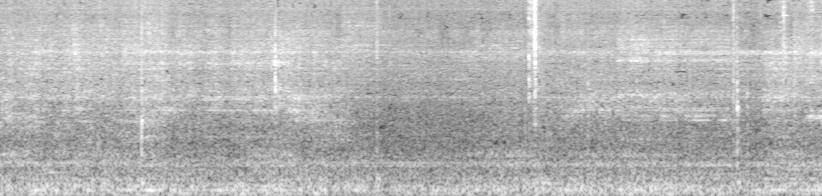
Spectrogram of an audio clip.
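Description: Near silence with a low room hum and a few faint clicks of small steel parts handled in a shotgun's stamped receiver, the clearest about five seconds in.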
